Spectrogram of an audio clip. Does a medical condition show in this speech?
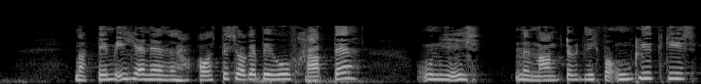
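Yes: severe hearing loss; uses self-trained signal dog that replaces hearing.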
